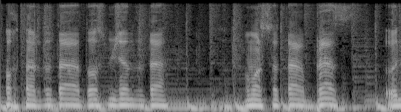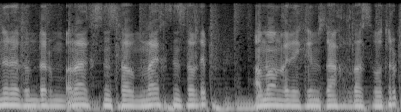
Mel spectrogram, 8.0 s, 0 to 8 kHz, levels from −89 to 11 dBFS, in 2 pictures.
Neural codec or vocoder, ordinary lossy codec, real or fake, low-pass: none; none; real; 7.2 kHz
